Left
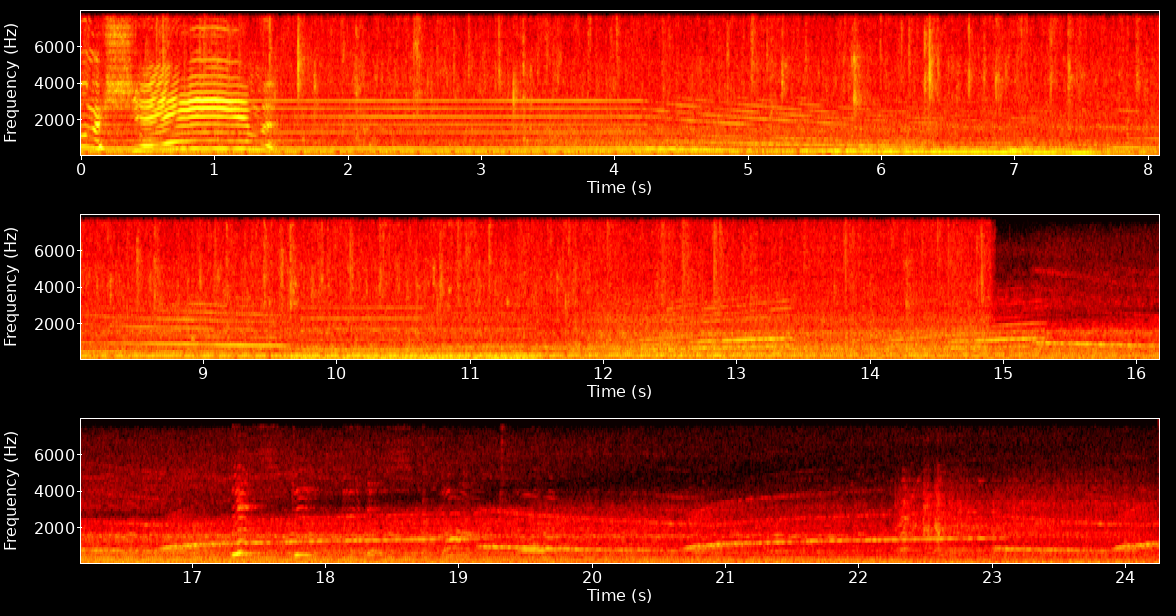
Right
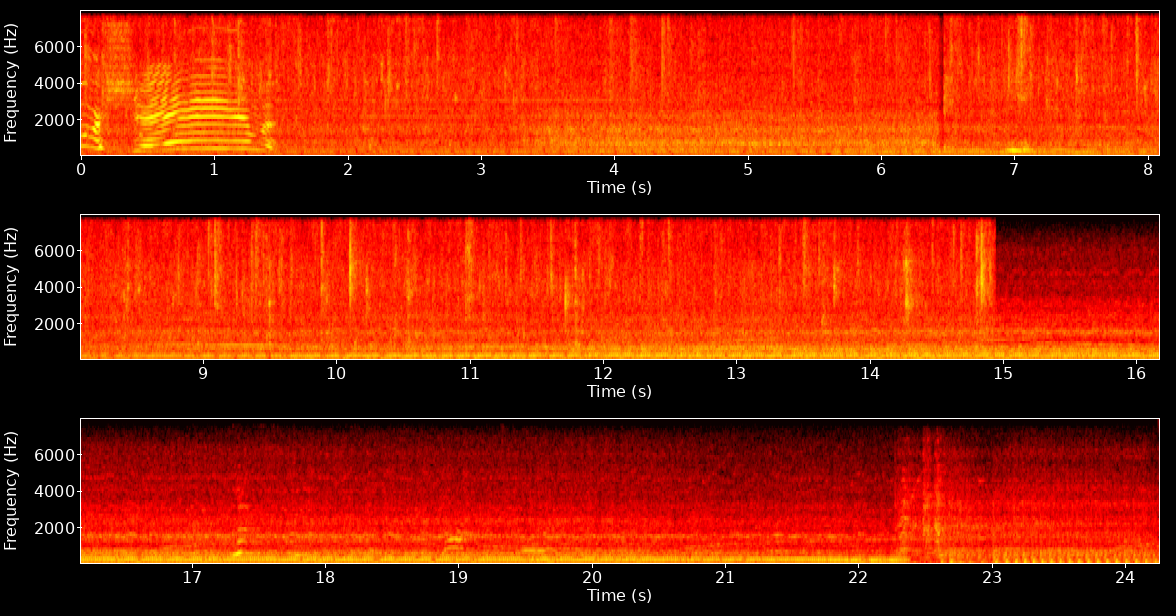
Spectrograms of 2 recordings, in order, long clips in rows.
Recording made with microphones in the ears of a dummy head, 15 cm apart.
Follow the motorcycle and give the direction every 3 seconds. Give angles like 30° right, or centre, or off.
50° left, 40° left, 20° left, 10° left, 10° right, 30° right, 50° right, 50° right.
